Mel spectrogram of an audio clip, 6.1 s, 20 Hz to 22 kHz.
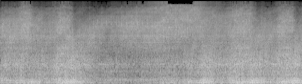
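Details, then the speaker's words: Grandfather's 1966 Ford Thunderbird V8, revived after years of neglect, throttle not yet hooked up: started almost instantly, steady even low rumble with gentle lope, no knocks or misses; smooth normal idle, owner credits the carburetor. "And she just started right up, and look how smooth it's running. This is incredible."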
